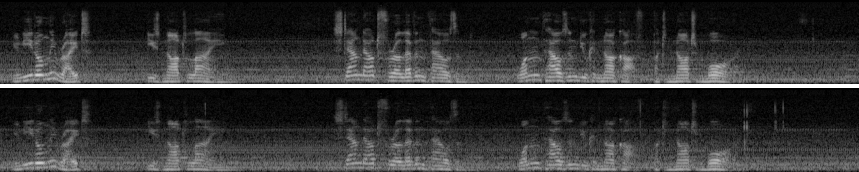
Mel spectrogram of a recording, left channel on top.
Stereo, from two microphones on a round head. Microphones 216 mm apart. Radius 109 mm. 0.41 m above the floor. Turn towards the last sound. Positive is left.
turn(degrees=30)  # may be behind; listen again after turning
